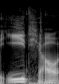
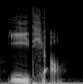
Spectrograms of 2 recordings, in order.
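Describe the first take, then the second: First: The syllable yi is said in the first tone. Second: The syllable yi is said in a changed tone. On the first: The speaker calls it right. "we don't change tones on this. We just say yi tiao" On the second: The speaker calls it wrong. "and not yi tiao"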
